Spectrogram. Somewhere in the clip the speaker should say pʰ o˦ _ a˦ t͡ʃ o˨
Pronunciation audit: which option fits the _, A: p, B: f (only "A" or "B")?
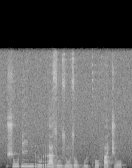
B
